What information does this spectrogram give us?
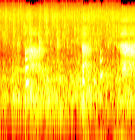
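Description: Water runs steadily from a tap, rinsing something down in a soft, even hiss, with a few light knocks breaking through the flow.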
